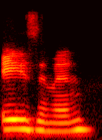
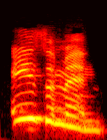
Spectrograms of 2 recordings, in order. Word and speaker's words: Ajzenman: say your last name for me it's it's azimin azamin wonderful okay everybody out there in facebook land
